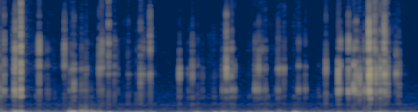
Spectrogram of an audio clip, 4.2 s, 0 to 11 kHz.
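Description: Long acrylic nails tap and scratch a hand-sized, cream, pinecone-shaped wax candle with a raised scale texture that appears solid, heard close-up. A quiet, irregular run of quick, dry, bright clicks and scrapes centered around 3.7 kHz, each dying away almost instantly, with faint low thumps beneath.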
